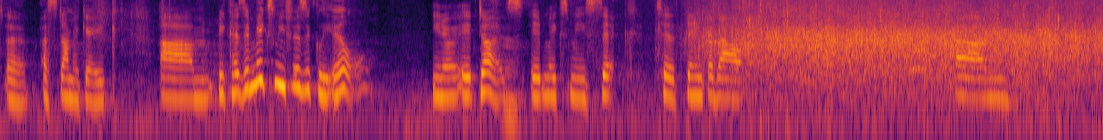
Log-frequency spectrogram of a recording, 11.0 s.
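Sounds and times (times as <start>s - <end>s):
speech: 0.0s - 7.6s, 9.6s - 10.3s
audience applause: 6.9s - 11.0s.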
